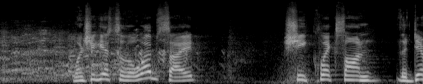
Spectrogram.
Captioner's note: audience chuckling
